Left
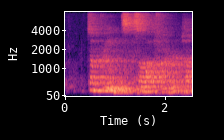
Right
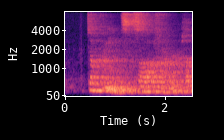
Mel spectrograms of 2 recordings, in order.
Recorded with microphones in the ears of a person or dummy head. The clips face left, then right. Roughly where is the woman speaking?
Right.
